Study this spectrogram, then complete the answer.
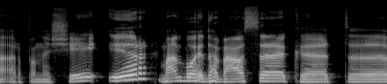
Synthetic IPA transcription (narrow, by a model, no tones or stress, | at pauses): ʔɐ̰rpɐnɐʃʲɛɪɪrmɐnbʊʋoid̪oːmʲɛʊsʲɛkɐt̪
